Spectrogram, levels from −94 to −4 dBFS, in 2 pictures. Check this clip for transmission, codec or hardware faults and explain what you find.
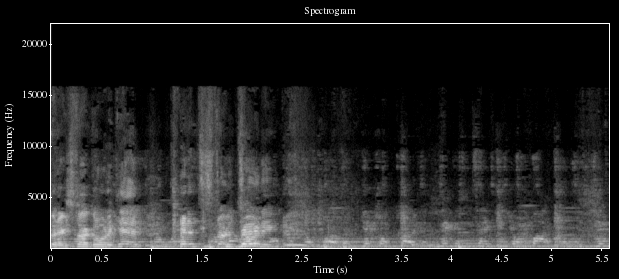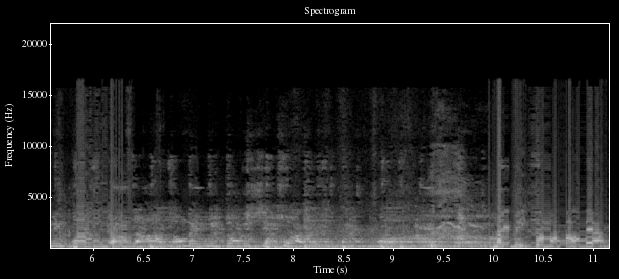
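Two stretches of robotic sound from repeated short buffers occur, at 5.84–6.41 s and from 9.96 s to the end. Most of the audio there is likely skipped while a buffer of about 5.3 ms is looped, forcing a rigid, metallic 188 Hz buzz. A spectrogram shows flat harmonic stripes at multiples of 188 Hz, and the waveform shows a short cycle roughly repeating.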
